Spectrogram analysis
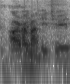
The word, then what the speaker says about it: Armand Petri: So you talked to me a little bit about this, and I don't want to mispronounce the name, so I'm guessing it's Armand Petri. It's Armand Petri.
